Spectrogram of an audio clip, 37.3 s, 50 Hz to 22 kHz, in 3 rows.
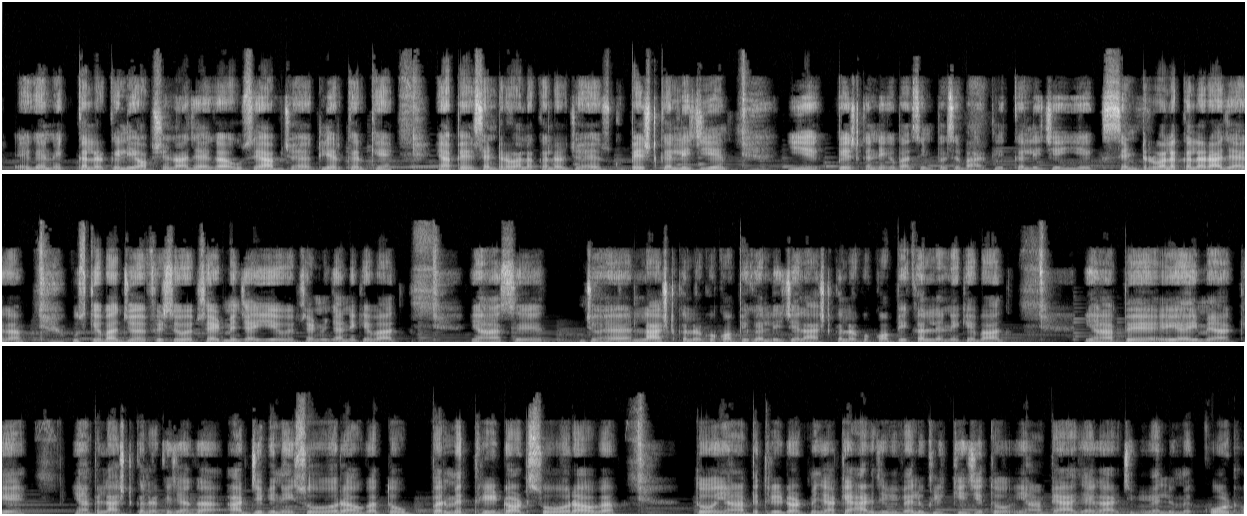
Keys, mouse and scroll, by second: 1.9 click, 2.8 BackSpace, 6.6 click, 7.7 BackSpace, 8.6 click, 11.4 click, 16.8 click, 19.1 right click, 19.6 click, 32.4 click, 36.0 BackSpace.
